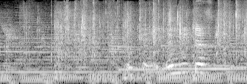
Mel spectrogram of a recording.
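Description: Background music with held notes over a steady, trotting beat, and a brief high voice near the end.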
